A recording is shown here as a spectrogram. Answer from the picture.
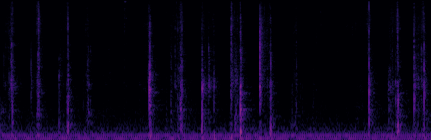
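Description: A pocket-size tarot deck being shuffled by hand: a run of quick, irregular card clicks and flicks as the cards slide against each other before one is drawn.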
